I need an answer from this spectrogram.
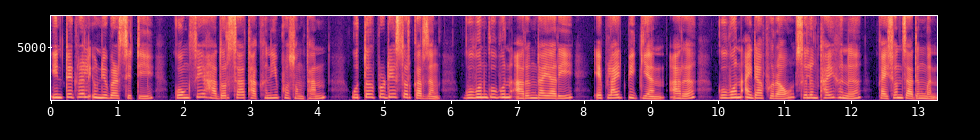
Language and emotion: Bodo, neutral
